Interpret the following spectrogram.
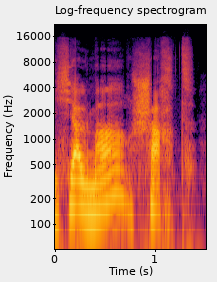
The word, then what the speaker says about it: Hjalmar Schacht: le parcours assez incroyable d'un type qui s'appelait Hjalmar Schacht. Ça s'écrit H-J-A-L-M-A-R, c'est son prénom, et Schacht, c'est S-C-H-A-C-H-T.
